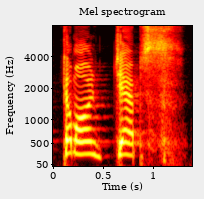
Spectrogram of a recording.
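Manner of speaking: high, slow mock rallying call; hammed-up cheery rally cry. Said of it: "He's crying out".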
